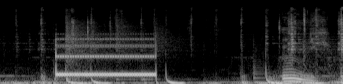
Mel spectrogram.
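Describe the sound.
A loud telephone ringing tone sounds once for about a second over a phone line as a Catalunya Ràdio show dials a listener who does not answer, with muffled voices and bustle before and after it.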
